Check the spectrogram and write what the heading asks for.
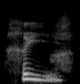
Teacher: Jangan si, khizna ya, tapi khizna. Huruf kho itu di tenggorokan atas.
